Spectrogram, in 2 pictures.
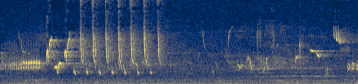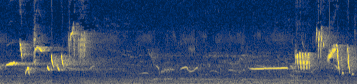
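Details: Mixed birds twitter in bursts. Sharp vertical clicks, thin high whistles and slurred chirps overlap, separated by quieter stretches.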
